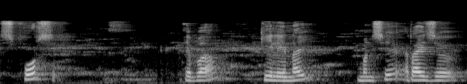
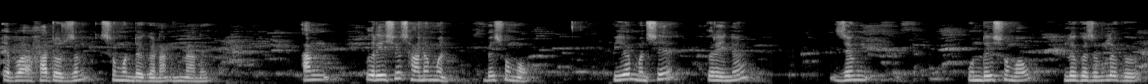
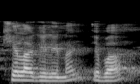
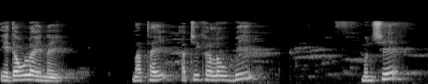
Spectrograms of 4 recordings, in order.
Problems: continuous background conversations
